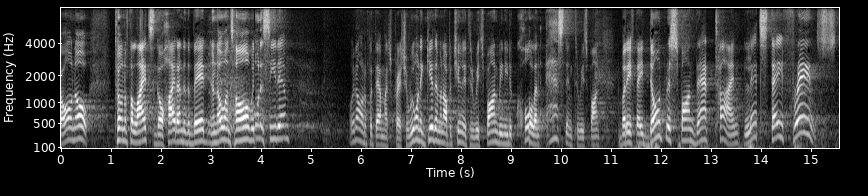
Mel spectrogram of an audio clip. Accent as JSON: {"language": "English", "country": "South Africa", "tie": "born or raised there", "said": "I grew up in South Africa"}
